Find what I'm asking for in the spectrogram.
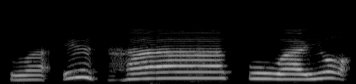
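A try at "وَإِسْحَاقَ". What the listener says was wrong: wa ishaqo, wa ishaqu. A-nya jadi U, U-nya jadi A.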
